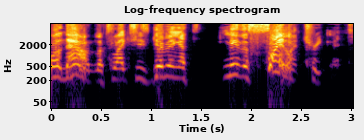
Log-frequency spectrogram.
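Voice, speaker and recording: A man's put-on character voice, extremely high-pitched, raised and projected, at a fairly quick pace. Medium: comedy sketch. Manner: cranky, grumbling.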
